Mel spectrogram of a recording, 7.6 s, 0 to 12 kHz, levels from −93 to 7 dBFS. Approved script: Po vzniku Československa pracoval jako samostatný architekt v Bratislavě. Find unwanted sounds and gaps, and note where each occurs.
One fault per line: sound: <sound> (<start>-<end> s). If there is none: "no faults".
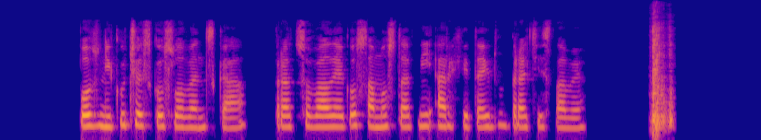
sound: thud (6.5-6.8 s)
